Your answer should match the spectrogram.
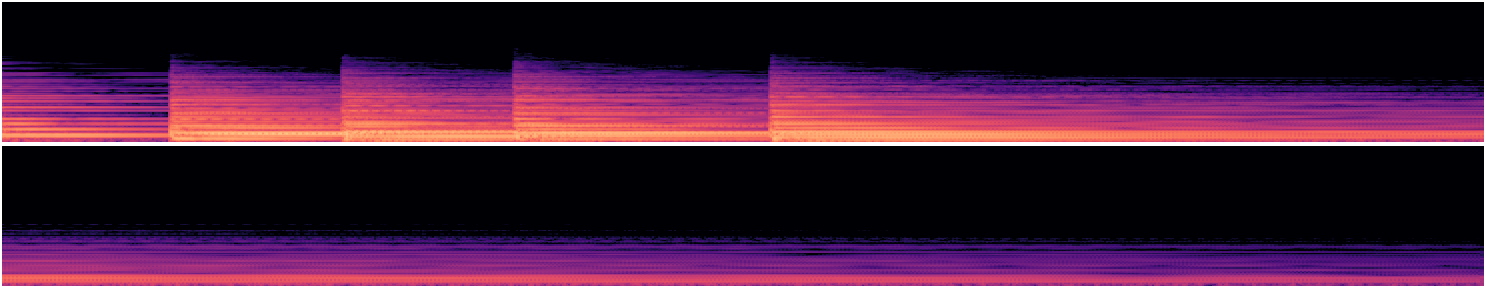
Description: dark stinger

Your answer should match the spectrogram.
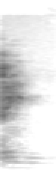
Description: bing; boings

